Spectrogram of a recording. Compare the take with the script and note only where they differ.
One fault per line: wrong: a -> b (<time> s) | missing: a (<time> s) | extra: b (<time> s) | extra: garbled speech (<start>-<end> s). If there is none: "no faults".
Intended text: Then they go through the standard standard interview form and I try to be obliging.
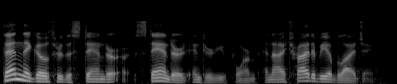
no faults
